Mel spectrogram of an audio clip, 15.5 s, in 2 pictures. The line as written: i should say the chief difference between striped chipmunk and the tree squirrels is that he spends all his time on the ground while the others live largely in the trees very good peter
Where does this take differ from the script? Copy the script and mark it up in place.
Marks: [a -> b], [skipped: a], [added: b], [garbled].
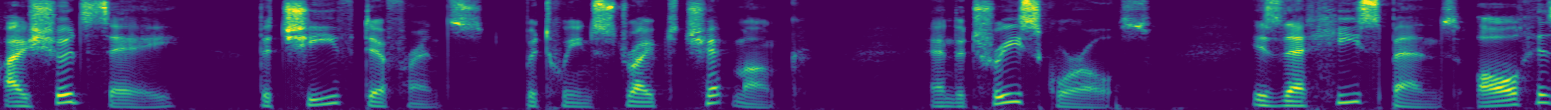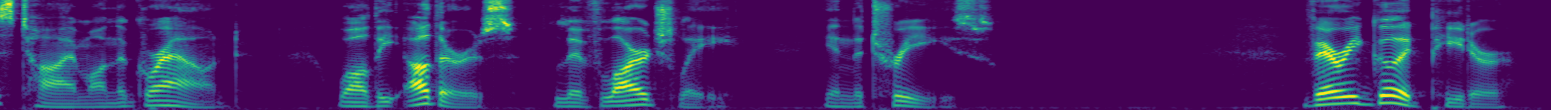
i should say the chief difference between striped chipmunk and the tree squirrels is that he spends all his time on the ground while the others live largely in the trees very good peter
